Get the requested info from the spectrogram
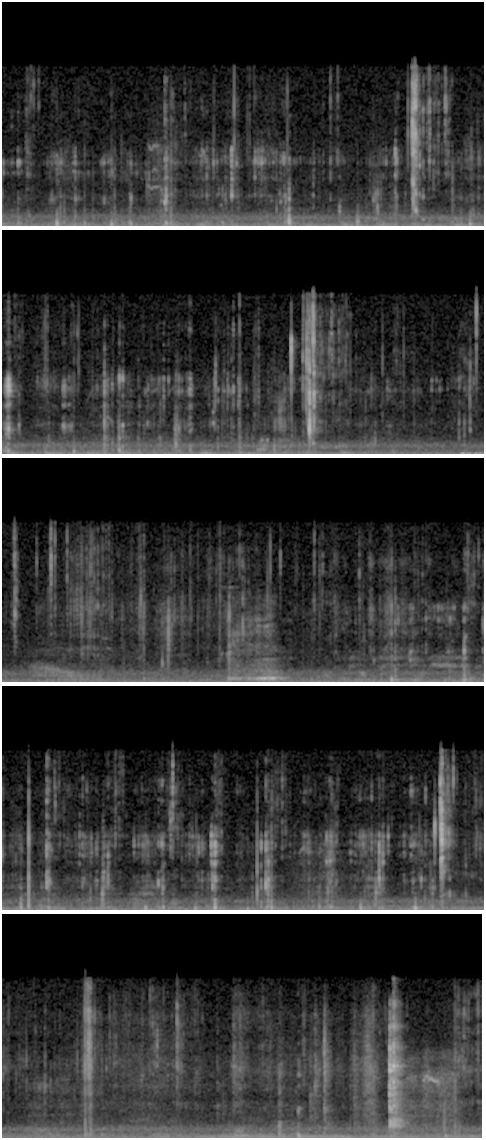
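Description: Close-miked chewing of sushi rolls: biting and mouth sounds, with many small irregular wet smacks and crunchy clicks.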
